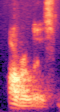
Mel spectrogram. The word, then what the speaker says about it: Hawrylycz: H, or I can try to attempt to pronounce his name, Mike Hawrylycz. Did I get it? Yeah, Hawrylycz.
